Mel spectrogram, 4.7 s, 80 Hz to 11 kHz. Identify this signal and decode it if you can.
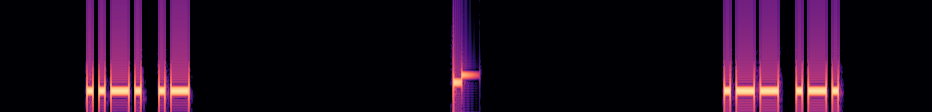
Morse code, heard as a keyed tone, about 40 wpm, 700 Hz. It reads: FA WR
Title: Top Two Letter Combinations in Words 40wpm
